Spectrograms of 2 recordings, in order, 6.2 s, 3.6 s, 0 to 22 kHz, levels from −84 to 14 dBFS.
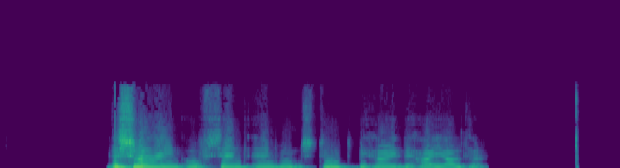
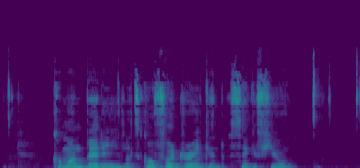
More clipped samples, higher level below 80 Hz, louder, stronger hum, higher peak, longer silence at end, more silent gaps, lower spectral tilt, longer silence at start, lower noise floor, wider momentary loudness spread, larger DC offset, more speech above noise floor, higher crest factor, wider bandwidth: neither; first, -40 dBFS vs -68 dBFS; first, -22 LUFS vs -39 LUFS; neither; first, 0 dBFS vs -22 dBFS; first, 1.35 s vs 0 s; neither; first, -6 dB/octave vs -4 dB/octave; first, 1.05 s vs 0.2 s; first, under -90 dBFS vs -60 dBFS; first, 21 LU vs 12 LU; neither; first, over 69 dB vs 20 dB; about the same, 22 dB vs 18 dB; second, 11 kHz vs 16 kHz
